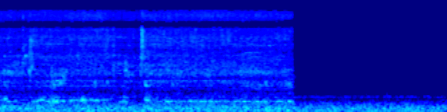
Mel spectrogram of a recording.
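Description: Bathroom sink tap running steadily while a face is rinsed with water from cupped hands, with a small splash or two. The running water stops a little over four seconds in, leaving only faint room noise.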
